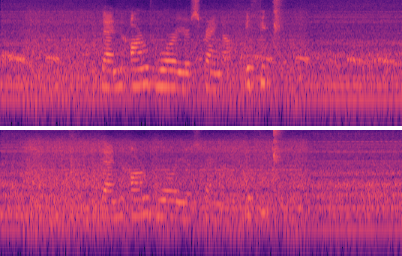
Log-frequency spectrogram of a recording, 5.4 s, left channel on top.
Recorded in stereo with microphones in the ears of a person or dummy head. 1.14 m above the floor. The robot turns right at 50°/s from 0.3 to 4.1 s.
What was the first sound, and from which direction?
A woman speaking, straight ahead.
